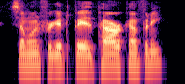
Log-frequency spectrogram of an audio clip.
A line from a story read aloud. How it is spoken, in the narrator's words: laughed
